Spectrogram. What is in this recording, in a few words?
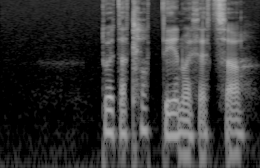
"tlodi", Welsh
